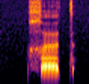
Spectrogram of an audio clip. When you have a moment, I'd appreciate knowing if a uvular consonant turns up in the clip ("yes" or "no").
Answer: yes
